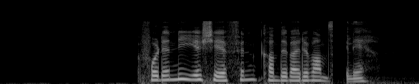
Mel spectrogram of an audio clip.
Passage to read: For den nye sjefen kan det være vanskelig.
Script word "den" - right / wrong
right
